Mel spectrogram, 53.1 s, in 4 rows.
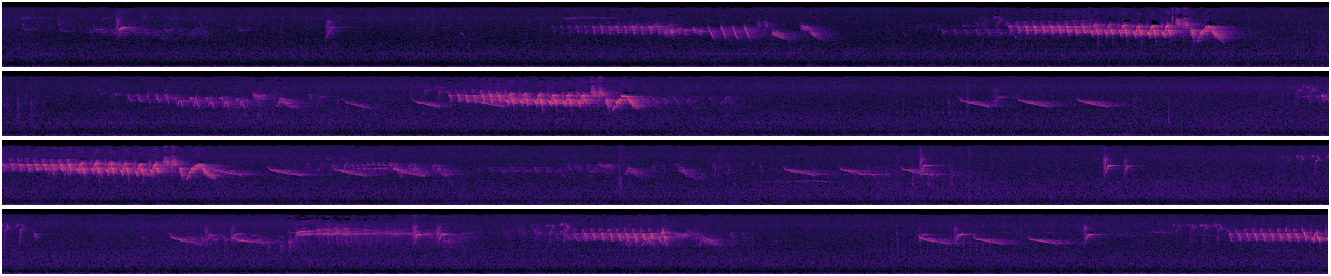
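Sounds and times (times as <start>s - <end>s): faint steady hiss: 0.0s - 53.0s
birds chirping: 9.0s - 20.7s, 26.2s - 36.2s, 48.9s - 53.0s.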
